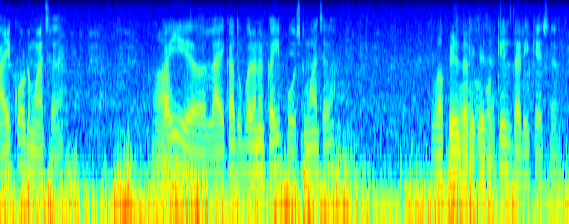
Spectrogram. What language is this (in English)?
Gujarati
